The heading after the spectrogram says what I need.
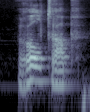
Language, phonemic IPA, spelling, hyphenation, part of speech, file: Dutch, /ˈrɔl.trɑp/, roltrap, rol‧trap, noun, Nl-roltrap.ogg
- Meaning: escalator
